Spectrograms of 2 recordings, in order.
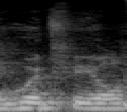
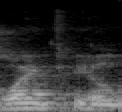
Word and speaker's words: Whitefield: a little boy but I learned to say Whitfield and I think that printer about proper pronunciation is Whitefield but nevertheless Benjamin Franklin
